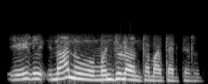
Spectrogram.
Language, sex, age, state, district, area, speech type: Kannada, female, 60+, Karnataka, Mandya, rural, conversation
